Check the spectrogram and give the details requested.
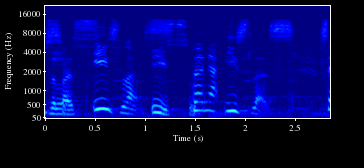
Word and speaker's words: Islas: Isla, tá certa a pronúncia? Islas.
